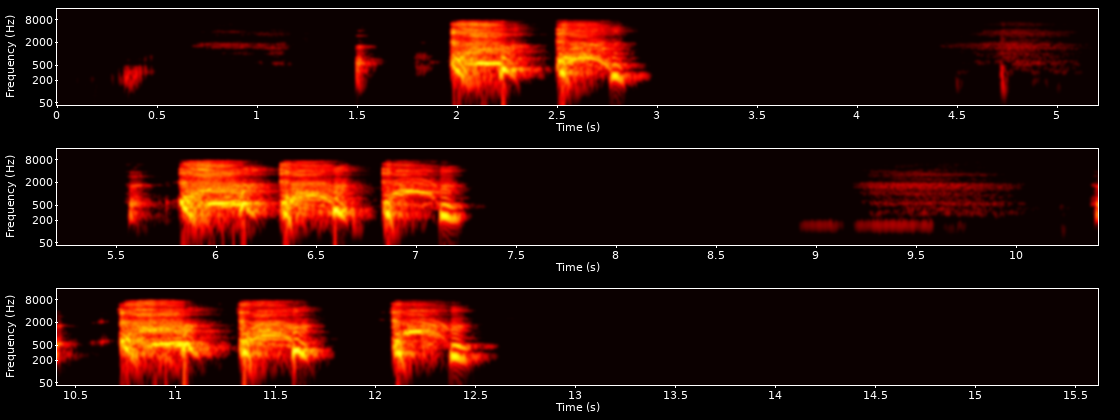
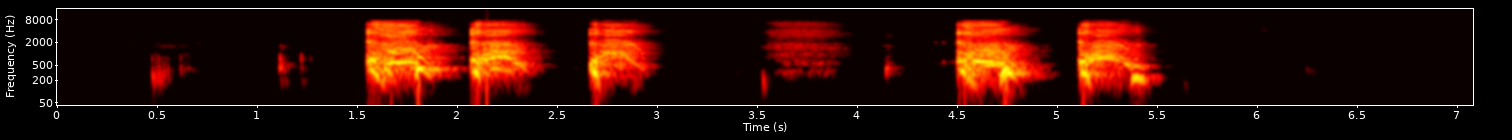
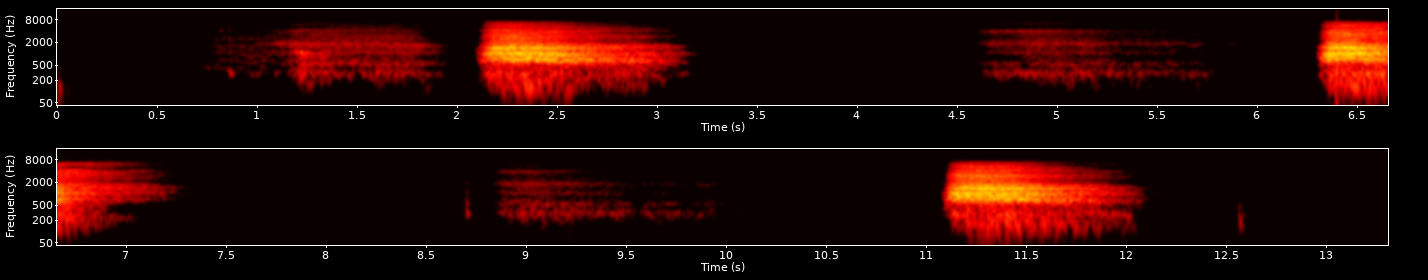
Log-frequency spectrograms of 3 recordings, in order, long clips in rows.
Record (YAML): three_cough_length: 15.6 s
three_cough_amplitude: 32768
three_cough_signal_mean_std_ratio: 0.36
cough_length: 7.1 s
cough_amplitude: 32134
cough_signal_mean_std_ratio: 0.39
exhalation_length: 13.3 s
exhalation_amplitude: 30061
exhalation_signal_mean_std_ratio: 0.3
survey_phase: beta (2021-08-13 to 2022-03-07)
age: 45-64
gender: Female
wearing_mask: 'No'
symptom_cough_any: true
symptom_onset: 4 days
smoker_status: Ex-smoker
respiratory_condition_asthma: false
respiratory_condition_other: false
recruitment_source: REACT
submission_delay: 2 days
covid_test_result: Negative
covid_test_method: RT-qPCR
influenza_a_test_result: Negative
influenza_b_test_result: Negative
